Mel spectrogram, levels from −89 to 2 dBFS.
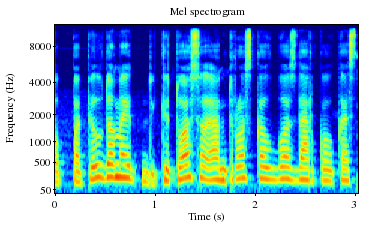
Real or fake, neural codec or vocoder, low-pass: real; none; 10.8 kHz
